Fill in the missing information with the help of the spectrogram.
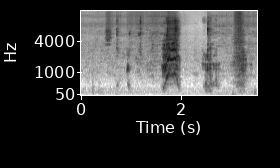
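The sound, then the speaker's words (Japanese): A zipper rasps open and shut in three short, scratchy bursts, strongly picked up by the microphone, with a few soft rustles and small mouth sounds between them. “なんかもうめっちゃチャックの音拾ってる。”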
